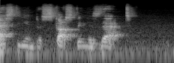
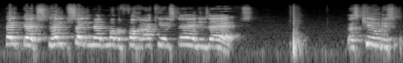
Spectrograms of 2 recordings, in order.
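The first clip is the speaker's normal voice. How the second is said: mock churchgoer rant; 8 semitones higher than usual.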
